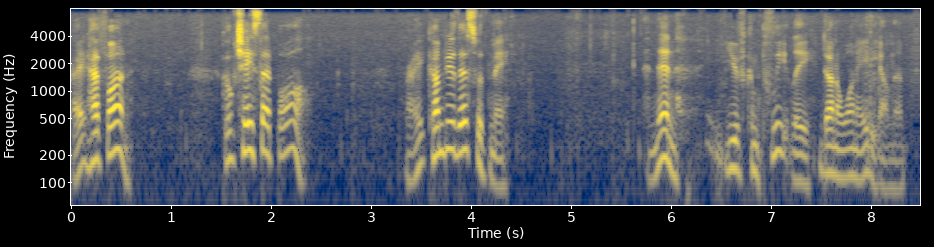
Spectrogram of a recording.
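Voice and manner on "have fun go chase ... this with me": playful coaxing. Retold or imitated.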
